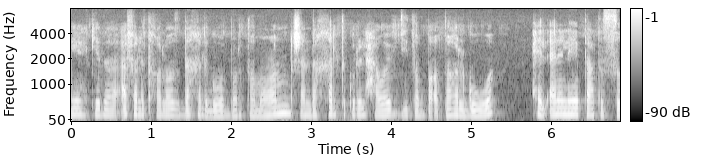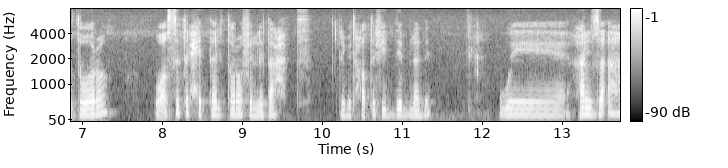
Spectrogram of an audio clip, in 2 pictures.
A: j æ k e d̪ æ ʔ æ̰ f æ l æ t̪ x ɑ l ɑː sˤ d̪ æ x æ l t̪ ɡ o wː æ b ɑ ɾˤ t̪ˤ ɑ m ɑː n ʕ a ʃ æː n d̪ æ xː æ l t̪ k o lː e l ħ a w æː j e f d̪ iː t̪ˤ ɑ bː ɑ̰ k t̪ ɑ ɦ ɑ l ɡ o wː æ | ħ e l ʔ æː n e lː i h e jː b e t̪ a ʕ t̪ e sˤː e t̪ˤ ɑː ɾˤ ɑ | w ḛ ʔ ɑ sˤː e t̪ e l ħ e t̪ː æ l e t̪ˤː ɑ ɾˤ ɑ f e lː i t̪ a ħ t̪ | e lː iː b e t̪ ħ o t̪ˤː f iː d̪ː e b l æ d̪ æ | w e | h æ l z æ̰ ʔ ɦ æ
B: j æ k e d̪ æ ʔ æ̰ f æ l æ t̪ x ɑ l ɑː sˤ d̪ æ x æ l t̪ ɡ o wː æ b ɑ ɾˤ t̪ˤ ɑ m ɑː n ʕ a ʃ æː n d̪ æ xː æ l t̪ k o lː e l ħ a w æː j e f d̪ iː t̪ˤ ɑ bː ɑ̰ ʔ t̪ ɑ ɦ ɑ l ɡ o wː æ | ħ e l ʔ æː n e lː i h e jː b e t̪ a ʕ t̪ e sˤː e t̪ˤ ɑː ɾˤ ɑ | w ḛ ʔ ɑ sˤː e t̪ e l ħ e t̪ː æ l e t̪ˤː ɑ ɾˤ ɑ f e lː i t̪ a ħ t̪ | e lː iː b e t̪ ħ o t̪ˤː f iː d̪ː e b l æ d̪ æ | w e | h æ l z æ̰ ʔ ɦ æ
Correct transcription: B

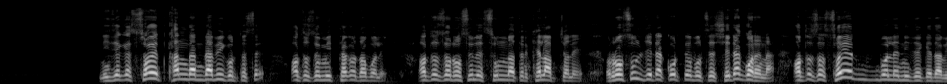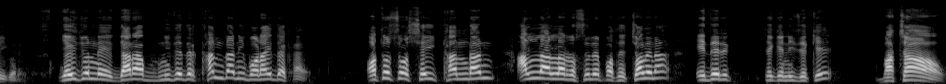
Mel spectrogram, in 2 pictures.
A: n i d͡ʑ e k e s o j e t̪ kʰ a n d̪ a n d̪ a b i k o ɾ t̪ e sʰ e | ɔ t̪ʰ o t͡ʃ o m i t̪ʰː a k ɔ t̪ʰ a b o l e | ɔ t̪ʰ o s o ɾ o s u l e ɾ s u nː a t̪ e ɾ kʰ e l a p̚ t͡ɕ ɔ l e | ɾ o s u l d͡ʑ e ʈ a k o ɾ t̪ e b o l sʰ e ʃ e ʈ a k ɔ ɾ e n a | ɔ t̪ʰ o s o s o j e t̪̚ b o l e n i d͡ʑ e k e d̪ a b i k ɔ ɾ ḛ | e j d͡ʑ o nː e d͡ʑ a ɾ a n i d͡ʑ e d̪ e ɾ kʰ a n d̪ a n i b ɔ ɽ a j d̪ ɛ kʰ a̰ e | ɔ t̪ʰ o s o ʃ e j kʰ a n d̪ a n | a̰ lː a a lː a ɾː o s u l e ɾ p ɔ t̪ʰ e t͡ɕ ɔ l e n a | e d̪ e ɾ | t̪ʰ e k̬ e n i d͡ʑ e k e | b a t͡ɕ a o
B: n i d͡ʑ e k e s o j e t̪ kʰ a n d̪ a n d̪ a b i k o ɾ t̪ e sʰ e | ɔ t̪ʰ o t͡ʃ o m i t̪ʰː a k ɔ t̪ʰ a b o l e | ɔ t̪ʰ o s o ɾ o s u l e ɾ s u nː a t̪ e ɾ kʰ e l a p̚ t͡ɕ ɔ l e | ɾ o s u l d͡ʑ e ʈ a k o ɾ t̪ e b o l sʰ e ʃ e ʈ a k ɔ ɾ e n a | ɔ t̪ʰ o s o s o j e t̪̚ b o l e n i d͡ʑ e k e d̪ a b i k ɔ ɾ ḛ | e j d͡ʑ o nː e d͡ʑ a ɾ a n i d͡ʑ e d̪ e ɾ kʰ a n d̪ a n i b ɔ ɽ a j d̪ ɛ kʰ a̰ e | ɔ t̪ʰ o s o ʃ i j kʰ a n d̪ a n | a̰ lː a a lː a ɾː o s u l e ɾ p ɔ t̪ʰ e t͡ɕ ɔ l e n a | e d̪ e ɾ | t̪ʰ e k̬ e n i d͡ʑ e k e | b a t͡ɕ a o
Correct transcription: A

